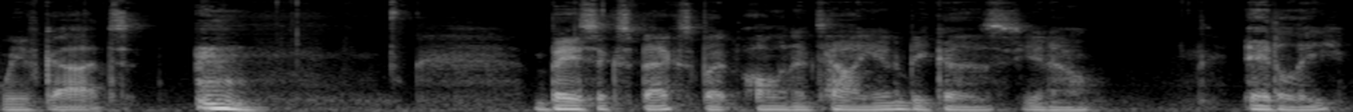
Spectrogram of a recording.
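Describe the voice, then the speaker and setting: An American man from Maryland with a husky voice, casually reviewing products as host in a dry, unhurried manner. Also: low voice, darkish tone. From Maryland, United States. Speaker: host of a watch review show.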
